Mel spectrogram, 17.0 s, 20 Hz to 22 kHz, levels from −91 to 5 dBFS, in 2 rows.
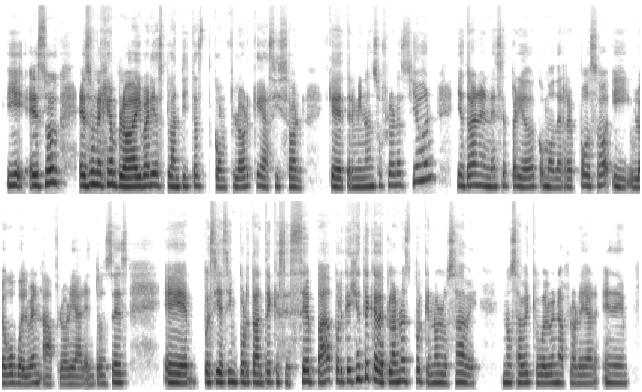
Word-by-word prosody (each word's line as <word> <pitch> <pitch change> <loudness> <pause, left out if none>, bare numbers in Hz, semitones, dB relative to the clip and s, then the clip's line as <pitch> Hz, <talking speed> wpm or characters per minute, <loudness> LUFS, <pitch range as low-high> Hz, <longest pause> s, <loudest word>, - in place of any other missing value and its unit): y 215 -2 +1
eso 250 +6 +5 0.2
es 210 0 +6
un 240 -1 +7
ejemplo. 210 -4 +6
Hay 195 +1 +7
varias 210 +1 +3
plantitas 195 0 -2
con 175 -1 -5
flor 185 +1 -3
que 205 0 -4
así 180 +1 -5
son, 185 -3 -4 0.3
que 185 -3 +3
terminan 180 +2 -1
su 215 +2 -10
floración, 230 - -4 0.3
y 215 - -2
entran 210 +2 +1
en 200 -3 0
ese 190 +3 -4
período 190 -1 -2
como 185 -3 -1
de 175 - -4
reposo 200 +4 -4
y 180 -3 -2
luego 175 0 0
vuelven 175 +1 -1
a 155 0 -4
florear. 155 0 -4
Entonces, 185 +4 -3 0.5
eh, 185 -1 +3
pues 190 -1 +1
sí, 205 +1 +4
es 195 +1 +2
importante 195 -1 +1
que 195 0 -4
se 185 -2 -8
sepa, 215 +2 +1
porque 220 -1 0
hay 220 - +1
gente 260 +4 +1
que 250 - +4
de 195 -3 +5
plano 200 +2 +3
es 215 - -5
porque 220 -5 -4
no 185 +1 -1
lo 185 -1 -2
sabe. 180 -2 -3 0.3
No 185 -1 0
sabe 185 0 -2
que 190 - -10
vuelven 175 +1 -1
a 180 - -2
florear, 170 -1 -6
eh, 175 -1 -4
190 Hz, 200 wpm, -22 LUFS, 180-210 Hz, 0.5 s, un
